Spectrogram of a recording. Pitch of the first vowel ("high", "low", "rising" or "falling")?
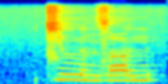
falling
